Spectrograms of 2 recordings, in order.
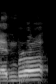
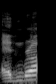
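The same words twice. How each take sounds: First: It is said with an American accent. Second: It is said with a Scottish accent. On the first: "Every time I say Edinburgh" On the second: "every Scottish person's like, "You mean Edinburgh?""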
